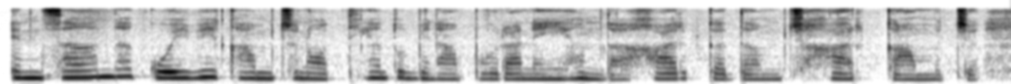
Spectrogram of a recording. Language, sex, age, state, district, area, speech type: Punjabi, female, 18-30, Punjab, Tarn Taran, urban, spontaneous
